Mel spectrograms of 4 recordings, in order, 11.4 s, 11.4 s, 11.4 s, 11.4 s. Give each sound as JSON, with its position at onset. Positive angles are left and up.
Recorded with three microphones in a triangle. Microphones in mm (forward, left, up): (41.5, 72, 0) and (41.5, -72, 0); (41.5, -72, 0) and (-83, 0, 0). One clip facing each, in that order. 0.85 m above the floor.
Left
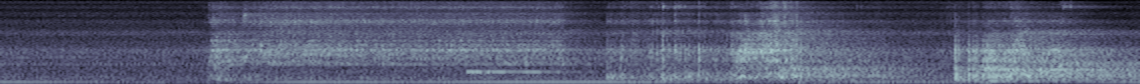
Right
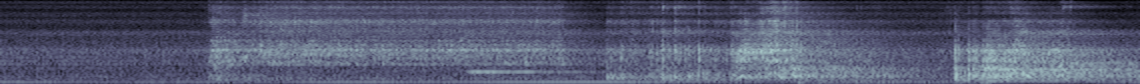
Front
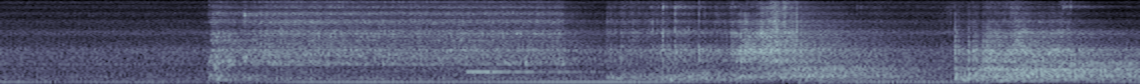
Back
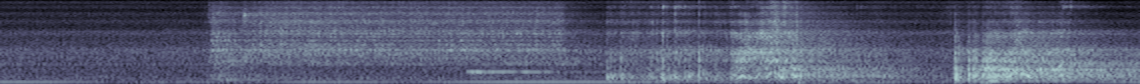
{"t": 2.0, "sound": "a toilet flushing", "azimuth_deg": 0, "distance_m": 1.4}
{"t": 4.7, "sound": "a cowbell", "azimuth_deg": 45, "distance_m": 10.0}
{"t": 6.1, "sound": "a zipper", "azimuth_deg": -175, "distance_m": 2.0}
